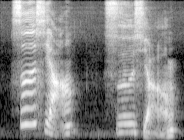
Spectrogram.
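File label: "si1xiang3", Mandarin Chinese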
